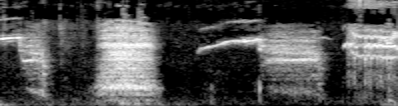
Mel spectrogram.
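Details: An American barn owl gives its strident, sharp call, known as frightening: rasping, hissing screeches in three harsh bursts about a second apart, with a thin rising whistle between them.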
